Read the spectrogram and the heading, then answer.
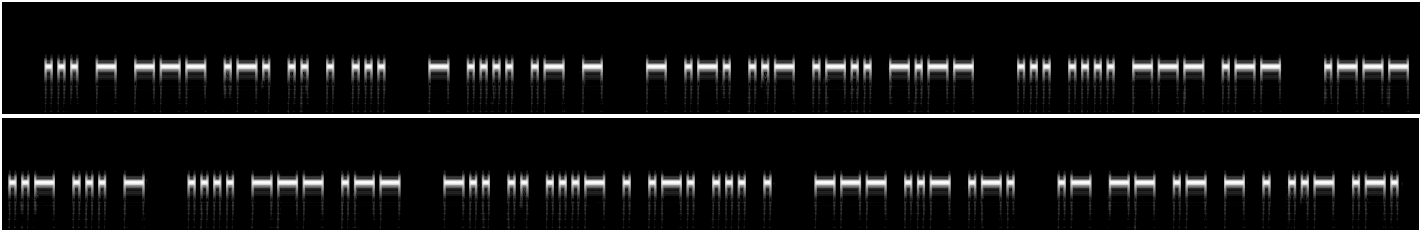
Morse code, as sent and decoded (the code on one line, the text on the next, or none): ... - --- .-. .. ... / - .... .- - / - .-. ..- .-.. -.-- / ... .... --- .-- / .--- ..- ... - / .... --- .-- / -.. .. ...- . .-. ... / --- ..- .-. / .- -- .- - . ..- .-.
STORIES THAT TRULY SHOW JUST HOW DIVERSE OUR AMATEUR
